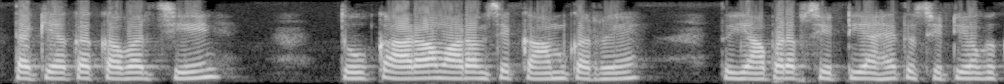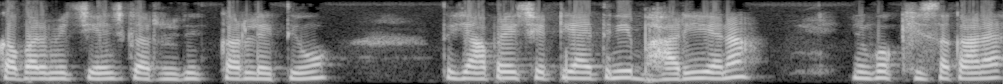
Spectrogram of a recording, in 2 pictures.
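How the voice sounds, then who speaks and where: A woman's voice: medium pitch, warm tone, lo-fi sound. A woman in her fifties narrating her home vlog in a chatty, homely way, speaking straight to her viewers. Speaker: vlogger. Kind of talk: casual vlog voice-over narration.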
